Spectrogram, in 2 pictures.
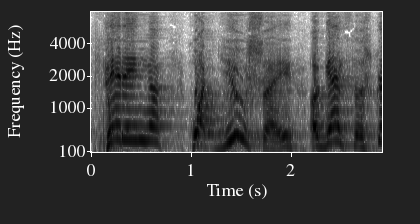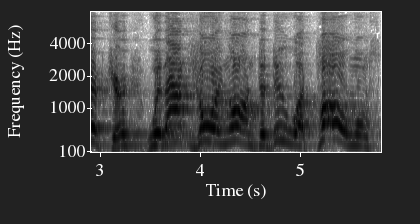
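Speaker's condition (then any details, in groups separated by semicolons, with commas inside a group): No condition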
